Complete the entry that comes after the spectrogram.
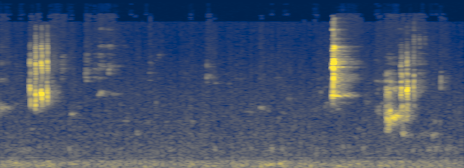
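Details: Budgie chirping in short, buzzy, high bursts: two brief chirps near the start, then a quiet gap, then a sharp loud note followed by a scratchy warbled burst near the end.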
